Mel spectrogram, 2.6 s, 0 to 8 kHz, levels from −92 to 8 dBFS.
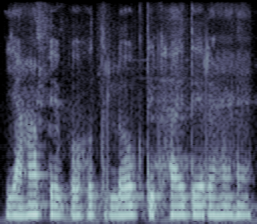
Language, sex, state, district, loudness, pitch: Hindi, male, Jharkhand, Ranchi, -17 LUFS, 125 Hz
